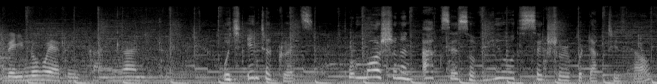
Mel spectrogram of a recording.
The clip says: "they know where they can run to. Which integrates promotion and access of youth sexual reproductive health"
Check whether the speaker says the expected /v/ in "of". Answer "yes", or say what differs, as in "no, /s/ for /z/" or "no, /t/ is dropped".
yes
